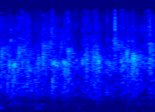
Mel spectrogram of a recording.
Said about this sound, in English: Yeah, you want to applaud for them? Yeah, go for it. That's a good thing. They work hard.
